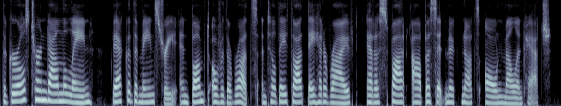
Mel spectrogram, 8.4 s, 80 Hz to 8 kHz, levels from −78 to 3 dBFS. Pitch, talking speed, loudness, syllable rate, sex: 195 Hz, 215 wpm, -19 LUFS, 5.5 syllables/s, female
